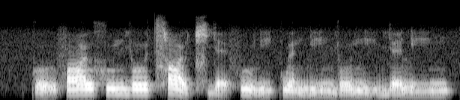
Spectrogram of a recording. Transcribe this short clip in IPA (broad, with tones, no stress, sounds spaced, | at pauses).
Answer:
k o̰˨˩ ʊ̯ f ɑ˥ ʊ̯ x u˥ n̪ j o˥ ʊ̯ t͡sʰ ɑ˥˩ ʊ̯ t͡ɕʰ j ɛ̰˨˩ f u˥˩ l i˥ k w ə˥˩ n l i˥ n̪ j o˧˥ ʊ̯ n̪ ḭ˨˩ l j ɛ˧˥ l i˥ ŋ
